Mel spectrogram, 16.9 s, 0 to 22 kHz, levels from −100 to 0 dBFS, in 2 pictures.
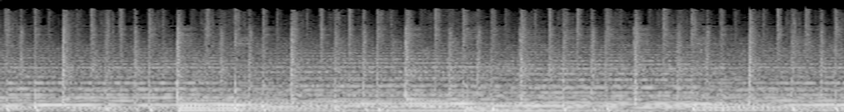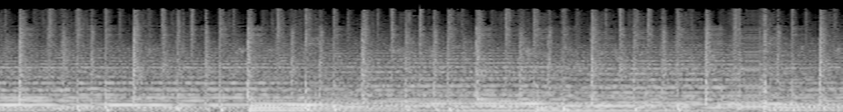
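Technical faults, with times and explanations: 15.62–16.10 s, robotic sound from repeated short buffers: a rigid metallic buzz fixed near 66.8 Hz, likely from one 15 ms chunk replayed over about half the stretch. Unlike a dropout, the gap is filled rather than silent.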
